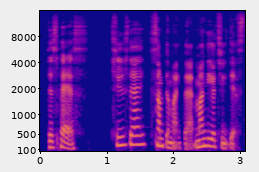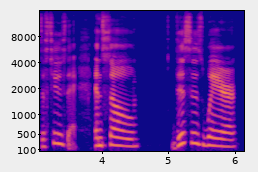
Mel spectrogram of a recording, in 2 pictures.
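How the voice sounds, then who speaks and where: A woman's voice: sits low, sharp tone, no room sound, studio quality. A woman giving a casual astrology forecast as an online host, talking in an emphatic, conversational way with slang and rhetorical questions.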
